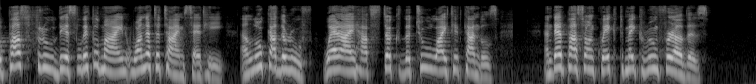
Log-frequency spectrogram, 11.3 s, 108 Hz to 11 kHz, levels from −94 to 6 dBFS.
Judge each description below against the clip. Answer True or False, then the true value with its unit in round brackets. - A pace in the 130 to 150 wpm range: False (185 wpm)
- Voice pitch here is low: False (230 Hz)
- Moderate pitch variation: True (3.6 semitones)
